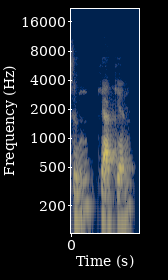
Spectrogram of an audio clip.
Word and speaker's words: Ch'ng Kiah Kiean: My name is Chung. Pronounced is Chung Kiah Kiean, or many people know me as.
